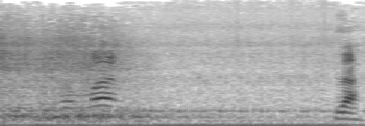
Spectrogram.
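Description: A car engine idling steadily, with a short child's vocal sound about half a second in.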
